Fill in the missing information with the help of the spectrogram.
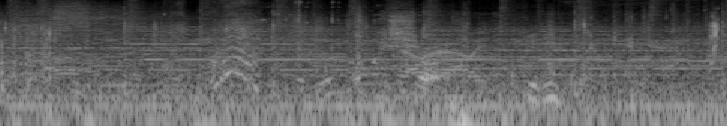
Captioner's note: crew chatting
